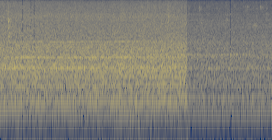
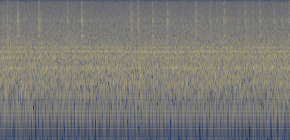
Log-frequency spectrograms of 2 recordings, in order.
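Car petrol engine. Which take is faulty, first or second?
first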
